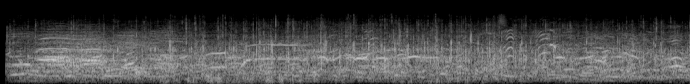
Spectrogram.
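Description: A crowd of young spectators shouts and cheers outdoors.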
